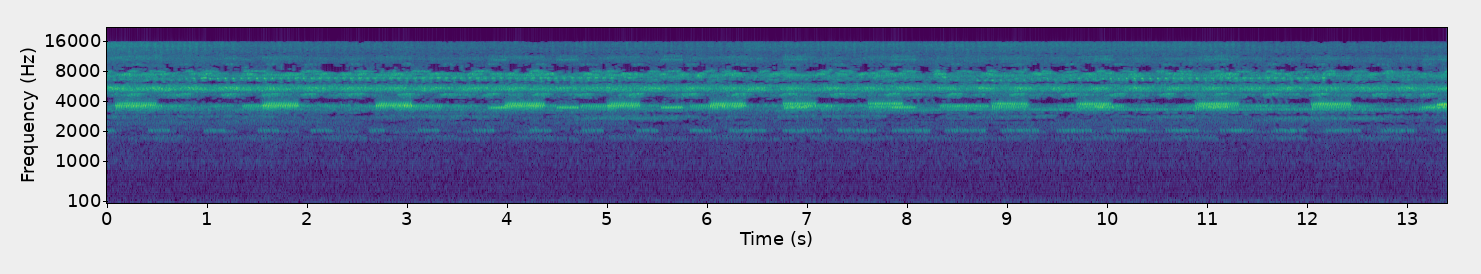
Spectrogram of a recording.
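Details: Crickets chirping in a peaceful park as evening unfolds, a steady high-pitched chorus of bright pulsing trills layered over a softer dashed lower chirp repeating roughly once a second, with faint low background rumble.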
